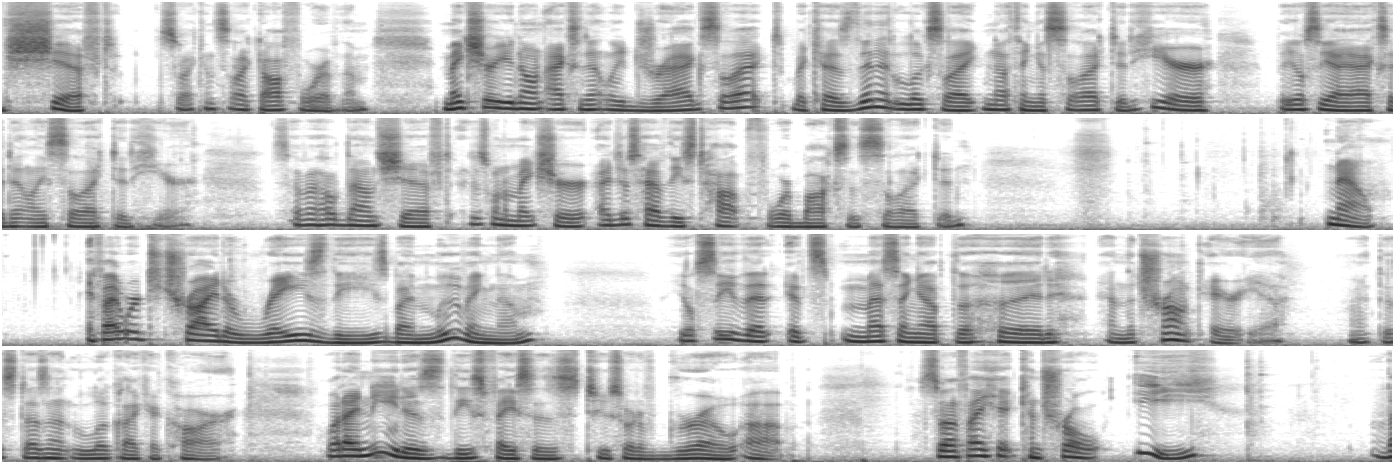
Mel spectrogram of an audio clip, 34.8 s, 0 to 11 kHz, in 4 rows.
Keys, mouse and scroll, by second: 0.3 shift+click, 3.9 shift+click, 6.9 alt+click, 10.4 shift+click, 11.8 alt+click, 18.8 w, 20.7 click, 27.6 ctrl+z, 33.8 ctrl+e.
